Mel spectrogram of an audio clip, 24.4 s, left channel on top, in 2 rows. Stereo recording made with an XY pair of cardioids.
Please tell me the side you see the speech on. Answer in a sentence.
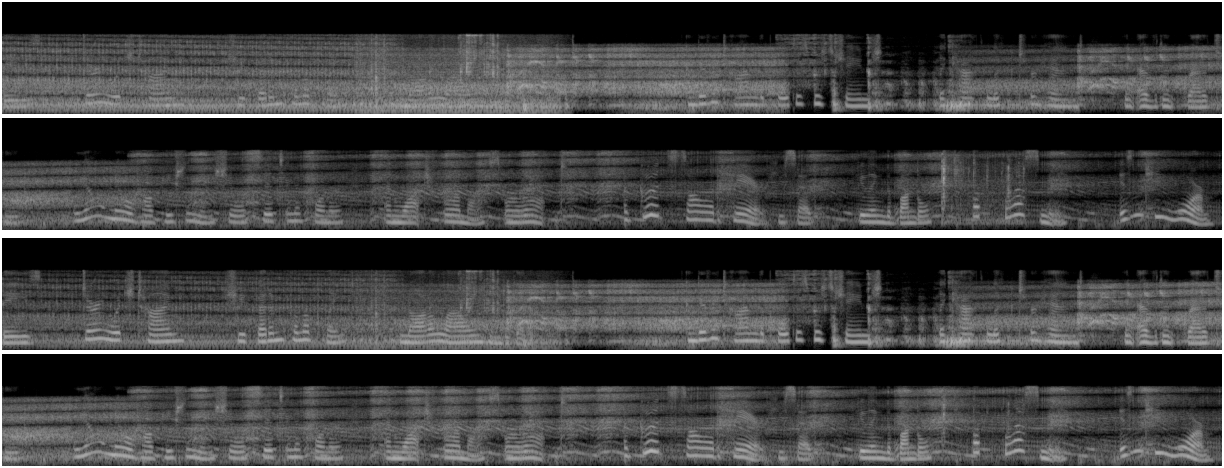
You can hear the speech on the right.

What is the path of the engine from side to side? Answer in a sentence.
You can hear the engine travel towards the right.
